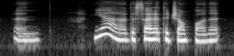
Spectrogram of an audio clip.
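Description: A woman is talking. She has a high pitch. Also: dry, close sound with no echo. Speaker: VTuber streamer. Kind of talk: casual chat. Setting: video call.

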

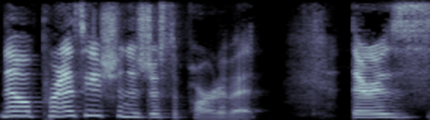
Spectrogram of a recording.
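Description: A woman talks with an American accent. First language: Polish. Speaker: speech pathologist and accent coach. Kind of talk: casual interview.

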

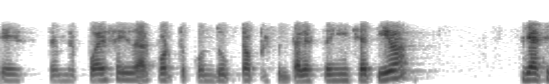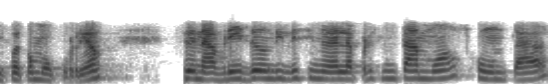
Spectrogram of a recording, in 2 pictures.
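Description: With an ordinary speaking voice, a woman talks at a medium pitch with ordinary pitch variation and big swings in loudness. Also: moderate pace. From Mexico, Monclova (Coahuila). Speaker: lawyer and women's rights activist. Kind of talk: interview.

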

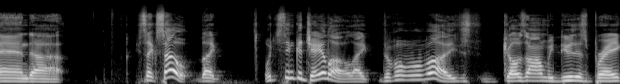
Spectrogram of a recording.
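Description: Here a man talks with a Central Pennsylvania accent. His pitch is high, and his intonation is lively. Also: moderate pace. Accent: Central Pennsylvania American. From central Pennsylvania (Hershey). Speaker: DJ and remixer. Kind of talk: casual chat. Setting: host's home.

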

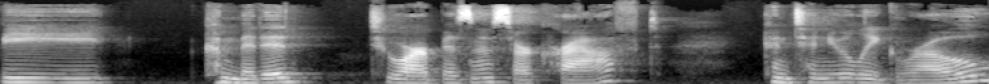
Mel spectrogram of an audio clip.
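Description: On a very clean recording with a silent background, a woman talks at a fairly slow pace in a bright, sharp tone at medium pitch. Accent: American. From Western New York. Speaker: real estate broker and speaker. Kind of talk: interview, casual.

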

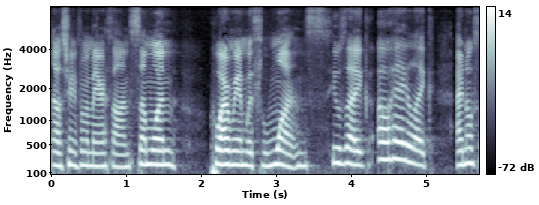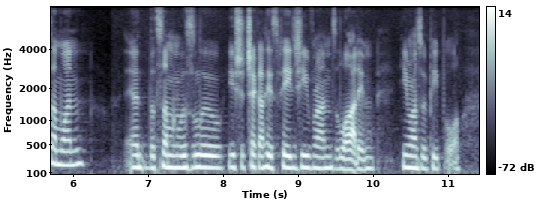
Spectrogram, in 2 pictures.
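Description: An ordinary speaking voice from a woman, fairly low in pitch, with an American accent, moderate pace and ordinary pitch variation, on a very clean recording with a silent background. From Massachusetts, Boston area. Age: 30s. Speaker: running crew founder. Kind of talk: casual interview.

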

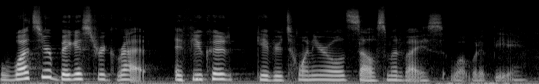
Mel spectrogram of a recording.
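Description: Over noticeable background noise, a woman with a fairly high pitch talks at a moderate pace, her loudness swinging widely while her intonation stays fairly even. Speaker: co-host. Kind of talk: casual interview chat.

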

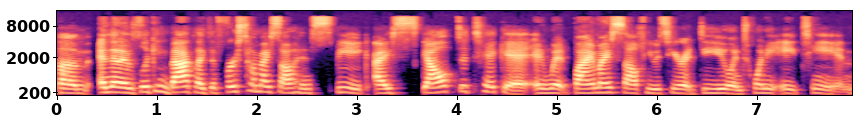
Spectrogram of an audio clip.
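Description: A woman with a normal speaking voice talks at a moderate pace with hardly any pauses, against a quiet background. Her pitch is medium, with ordinary pitch variation. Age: 40s. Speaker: founder of an online mothers' community, former comedy performer. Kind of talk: interview conversation.

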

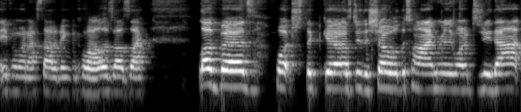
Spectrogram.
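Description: Against a quiet background, someone talks very fast with an Australian accent. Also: woman. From Australia, Victoria. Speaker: wildlife educator, business owner. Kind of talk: casual chat.

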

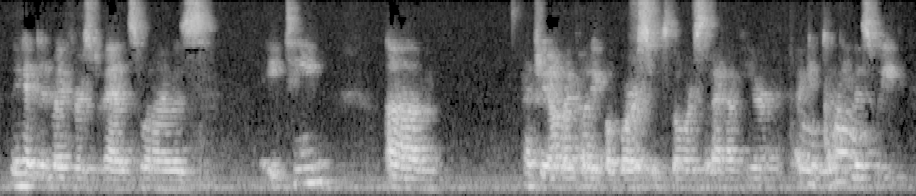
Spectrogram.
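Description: At a moderate pace, a woman talks amid noticeable background noise and audible room echo. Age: 20s. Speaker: equestrian rider. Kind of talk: interview.

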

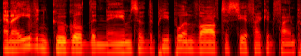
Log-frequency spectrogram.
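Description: The reading voice here is unforced. Pitch shifts only in an ordinary way.

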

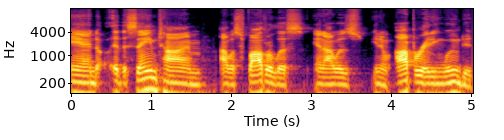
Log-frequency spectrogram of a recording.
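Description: A normal speaking voice in an American accent, with fairly even intonation and a moderate pace. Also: man, fairly low pitch for a man. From US South, South Carolina. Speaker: preacher and former adult film actor. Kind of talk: testimony.

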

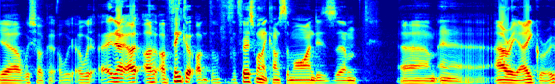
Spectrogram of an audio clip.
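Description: With an Australian accent, a man speaks at a moderate pace in a fairly low pitch with ordinary pitch variation. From Australia, Adelaide. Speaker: agile coach. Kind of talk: interview. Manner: halting.

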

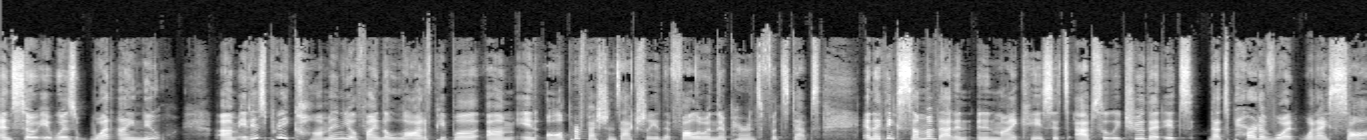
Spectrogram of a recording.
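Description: In a plain, everyday voice, a woman with an American accent speaks at a moderate pace and medium pitch with lively intonation, the sound dry and close with no echo on a very clean recording with a silent background. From US Midwest, Duluth, Minnesota. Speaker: doctor. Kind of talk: interview.

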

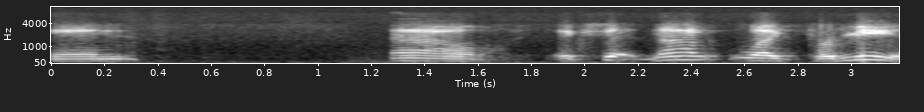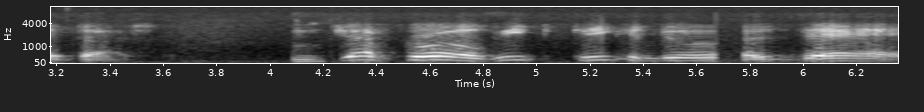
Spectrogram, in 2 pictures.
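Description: Speaking fairly slowly with long, frequent pauses, a man with a high pitch uses lively intonation. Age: 60s. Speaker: model kit maker, hobbyist. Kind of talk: casual interview chat.

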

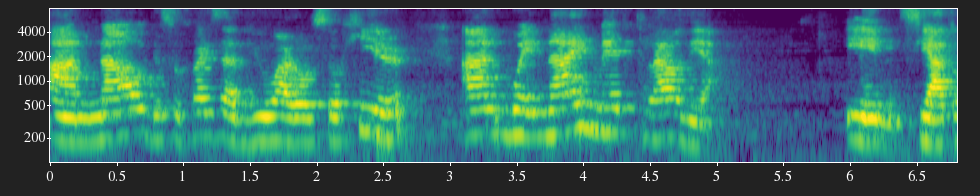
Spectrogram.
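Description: A woman's bright, sharp voice at medium pitch, fairly slow, with a Spanish accent. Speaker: bookseller. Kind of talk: speech. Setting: stage with audience. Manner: halting.

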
